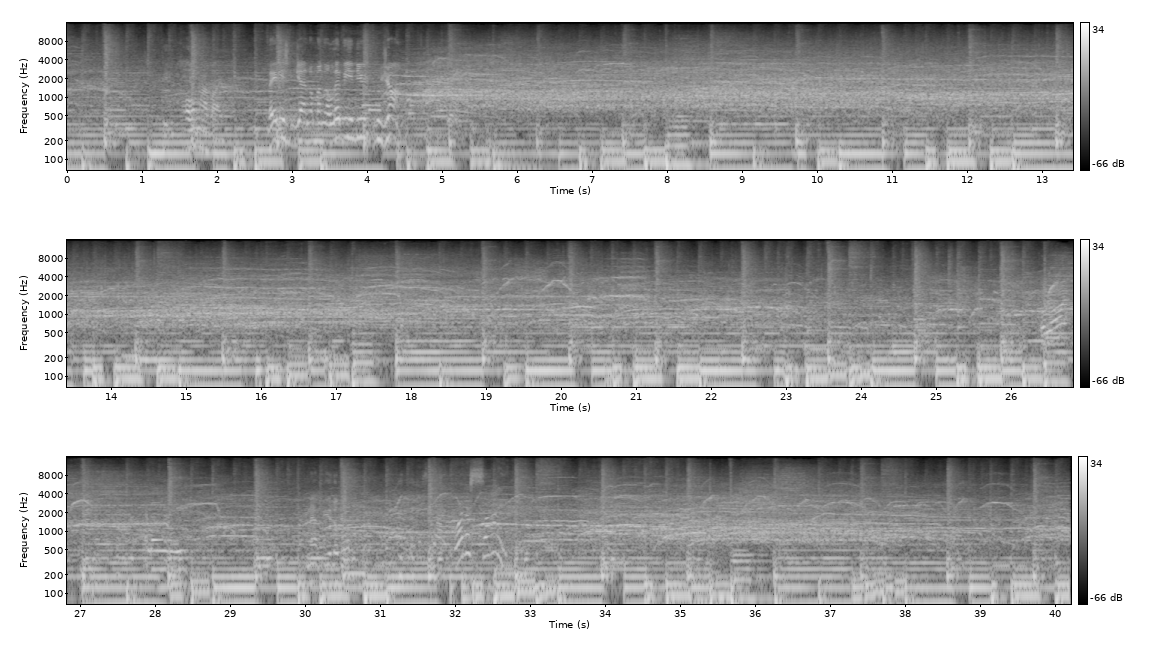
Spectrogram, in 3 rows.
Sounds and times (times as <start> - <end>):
Music: 0.0 - 40.2
Speech: 1.4 - 4.5.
